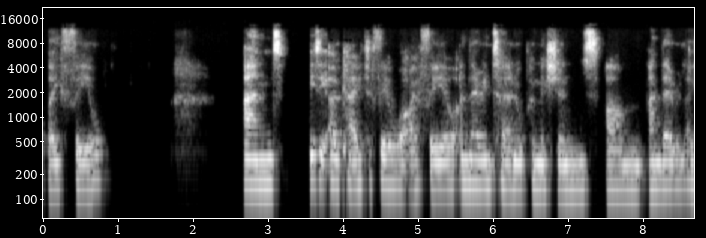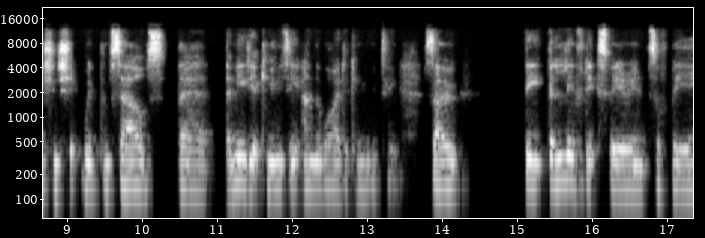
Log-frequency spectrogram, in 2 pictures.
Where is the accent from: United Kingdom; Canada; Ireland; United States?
United Kingdom; London; now in North East England, United Kingdom; the Northeast, which is where I live, but not where I come from. And no, I haven't lost my accent, so I come from London.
